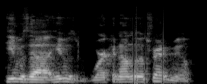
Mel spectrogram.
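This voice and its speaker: A man's voice: medium pitch, fast, poor audio. A man in his forties hosting a podcast, talking in a laid-back, easygoing casual chat. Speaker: podcast host.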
